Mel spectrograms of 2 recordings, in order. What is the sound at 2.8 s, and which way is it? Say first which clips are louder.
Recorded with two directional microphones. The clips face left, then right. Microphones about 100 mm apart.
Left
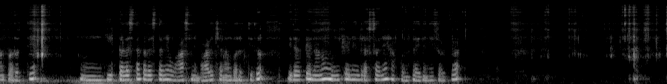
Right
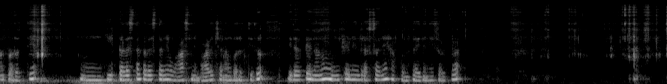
Speech: left 1 dB; 20° left (ahead or behind).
